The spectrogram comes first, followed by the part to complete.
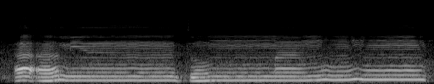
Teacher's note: أأمنتم، مین پہ ہم اخفا کریں گے۔ تم کے بعد جو میم ہے آپ دیکھیں اس کو اگلے میم کے ساتھ میں غنہ کر رہا ہوں کیونکہ اس کے اگلے میم پہ شد ہے۔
